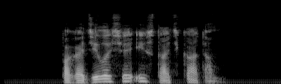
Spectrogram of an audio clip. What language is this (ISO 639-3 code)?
bel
